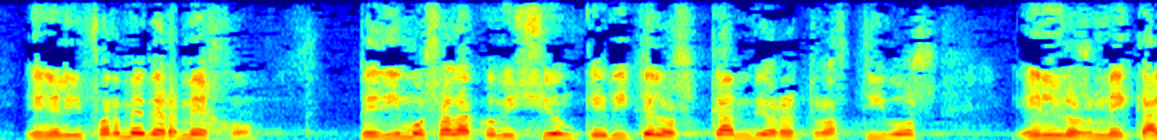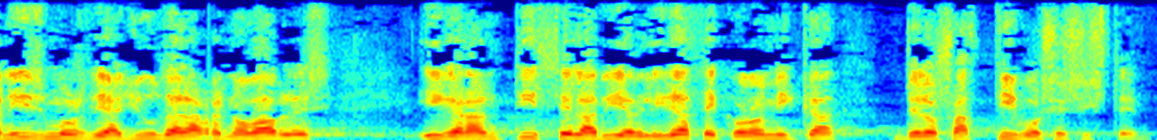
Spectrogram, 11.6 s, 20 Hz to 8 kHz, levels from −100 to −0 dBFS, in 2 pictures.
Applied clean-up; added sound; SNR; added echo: none; none; none; none.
